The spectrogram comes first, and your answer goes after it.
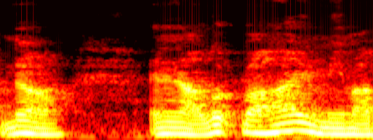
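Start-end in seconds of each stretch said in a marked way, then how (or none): none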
